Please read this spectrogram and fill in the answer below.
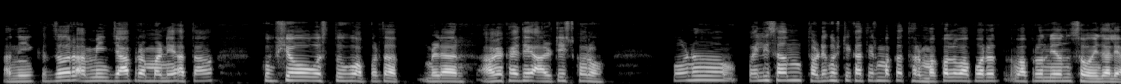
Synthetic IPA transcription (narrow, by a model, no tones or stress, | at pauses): a̰ɽid͡zəɾa̰mid͡ʑapɾəmaɽ̃eat̪ã | kʰuːbɕeʋəst̪uʋapəɾt̪at̪̚ | məɭjaɾa̰mẽkʰajd̪eaɾʈisʈkəɾõ | pəɳpəjlisãnt̪ʰoɽĩːɡoʂʈiːkʰat̪iːɾmakat̪ʰəɾmakɔlʋaɾʋapɾunjonsəʋə̃j̃d͡zalja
